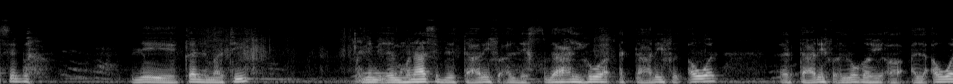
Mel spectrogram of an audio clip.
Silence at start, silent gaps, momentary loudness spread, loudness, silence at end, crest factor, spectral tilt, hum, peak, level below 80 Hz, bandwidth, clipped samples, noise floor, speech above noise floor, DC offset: 0 s; none; 14 LU; -27 LUFS; 0 s; 18 dB; -10 dB/octave; none; -8 dBFS; -50 dBFS; 6.2 kHz; under 0.1%; -49 dBFS; 24 dB; under 0.1%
